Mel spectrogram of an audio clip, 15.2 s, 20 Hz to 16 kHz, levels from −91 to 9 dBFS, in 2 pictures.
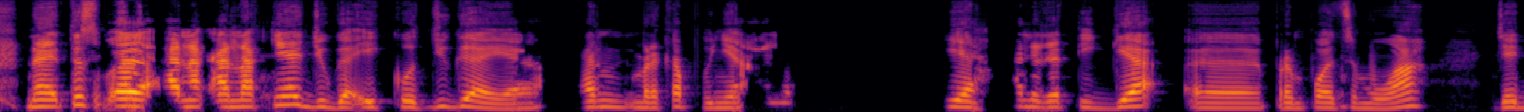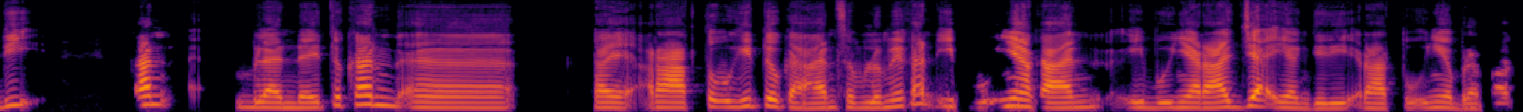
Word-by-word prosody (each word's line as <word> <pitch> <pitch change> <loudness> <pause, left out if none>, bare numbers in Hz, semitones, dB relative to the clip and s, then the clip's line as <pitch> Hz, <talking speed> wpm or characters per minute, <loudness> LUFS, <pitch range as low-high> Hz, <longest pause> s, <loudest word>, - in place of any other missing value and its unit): Nah 220 - +6
terus, 275 +3 +2
eee, 235 -1 +12 0.2
anak-anaknya 210 +5 +4
juga 190 -2 0
ikut 190 -1 -3
juga 220 +2 +1
ya. 155 -1 -2 0.3
Kan 195 +1 -1
mereka 180 +3 -3
punya 175 -2 -7
anak 345 - -15 0.9
iya, 200 -2 +2 0.2
kan 215 - -11
ada 200 0 -1
3, 195 +3 +2 0.3
eee, 170 -1 -3
perempuan 175 +1 -3
semua. 165 -2 0 0.4
Jadi 245 - -4 0.5
kan, 280 +2 +4
eee, 420 -1 -25
Belanda 180 -1 -2
itu 180 +9 -3
kan, 270 -2 +1
eee, 175 -2 -4 0.4
kayak 180 -1 -1
ratu 180 +2 +1
begitu 230 +3 -2
kan, 170 0 -2
sebelumnya 185 +4 -4
kan - - -5
ibunya 215 +3 -1
kan, 175 -2 +2 0.3
ibunya 180 0 -3
raja 185 +2 +3
yang 175 -2 -3
jadi 165 +1 -5
ratunya 165 +3 -5
berapa 160 +1 -9
185 Hz, 160 wpm, -22 LUFS, 175-210 Hz, 0.9 s, eee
